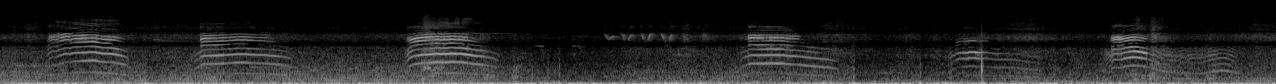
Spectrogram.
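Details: Cute little cat giving a series of about seven meows, each a short arched or falling harmonic cry, repeated every one to two seconds against continuous low rumbling background noise.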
